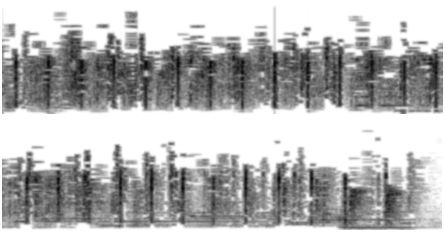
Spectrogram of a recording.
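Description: A crowd applauds the workers steadily for about nine seconds, a dense patter of many hands clapping at once, holding a fairly even level before tapering off at the very end.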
